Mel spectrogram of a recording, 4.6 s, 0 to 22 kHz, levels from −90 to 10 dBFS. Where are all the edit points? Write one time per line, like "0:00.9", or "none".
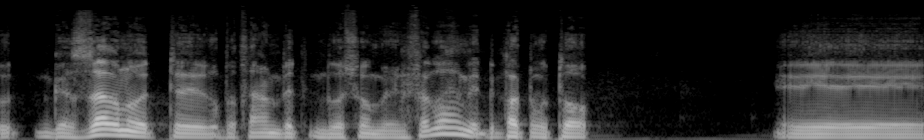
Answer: none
